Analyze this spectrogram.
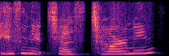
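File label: vox dia, voices heroes English; kingsraid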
